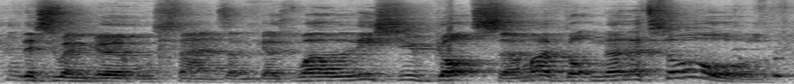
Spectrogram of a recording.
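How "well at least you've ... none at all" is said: loud, high comic outburst; hammed-up, raised-voice complaint; mock indignation. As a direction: protest loudly as the joke's punchline. Goebbels complains he has no meatballs.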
